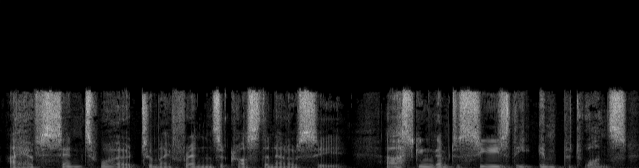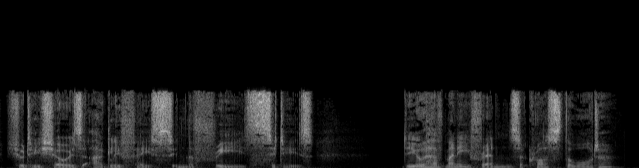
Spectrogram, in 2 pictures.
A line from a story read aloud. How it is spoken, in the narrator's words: that one said in her sultry, mearish tones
